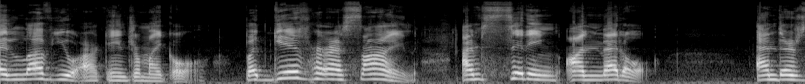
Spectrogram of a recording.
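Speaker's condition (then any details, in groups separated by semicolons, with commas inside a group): Cerebral palsy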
